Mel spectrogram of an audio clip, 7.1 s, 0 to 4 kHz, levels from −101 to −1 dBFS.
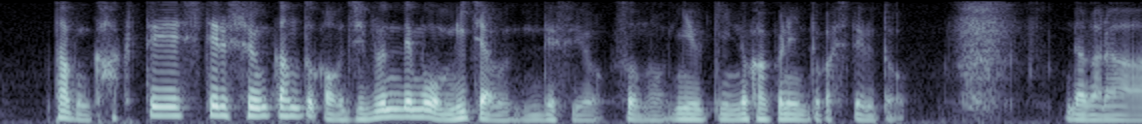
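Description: No faults detected anywhere in the speech recording.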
